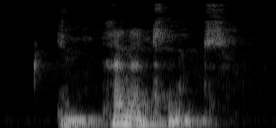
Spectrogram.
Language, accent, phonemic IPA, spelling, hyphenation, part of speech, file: English, Southern England, /ɪmˈpɛnɪt(ə)nt/, impenitent, im‧pen‧it‧ent, adjective / noun, LL-Q1860 (eng)-impenitent.wav
- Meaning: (adjective) Not penitent; specifically (Christianity), not repenting of one's sins; unrepentant; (noun) One who is not penitent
